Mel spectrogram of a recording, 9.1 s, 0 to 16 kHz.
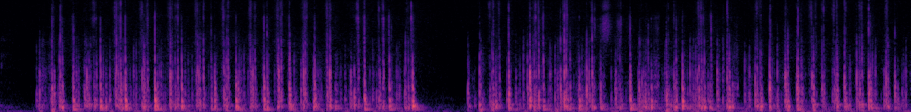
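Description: Long nails tap quickly on the white plastic ear housings of a 3Dio binaural microphone, making dense, rapid, dull patter with a low, hollow plastic body and little brightness. The tapping runs in two bursts separated by a brief pause around the four-second mark, with each tap dying away almost instantly.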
